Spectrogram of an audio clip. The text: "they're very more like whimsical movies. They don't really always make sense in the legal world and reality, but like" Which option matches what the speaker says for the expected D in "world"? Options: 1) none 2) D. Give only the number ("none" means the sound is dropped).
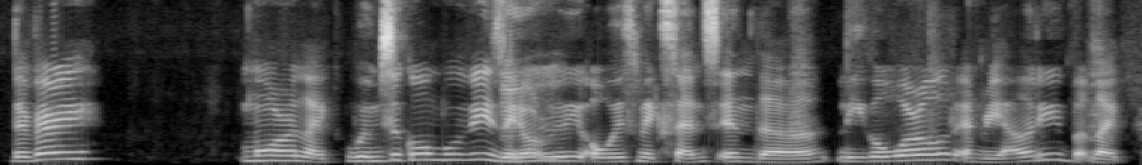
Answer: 2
